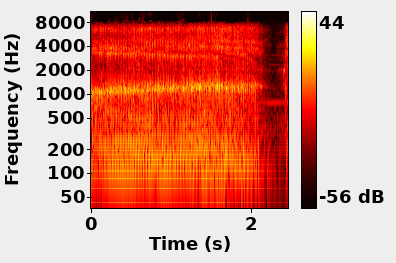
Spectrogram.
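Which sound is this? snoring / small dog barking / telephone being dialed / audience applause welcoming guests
snoring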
